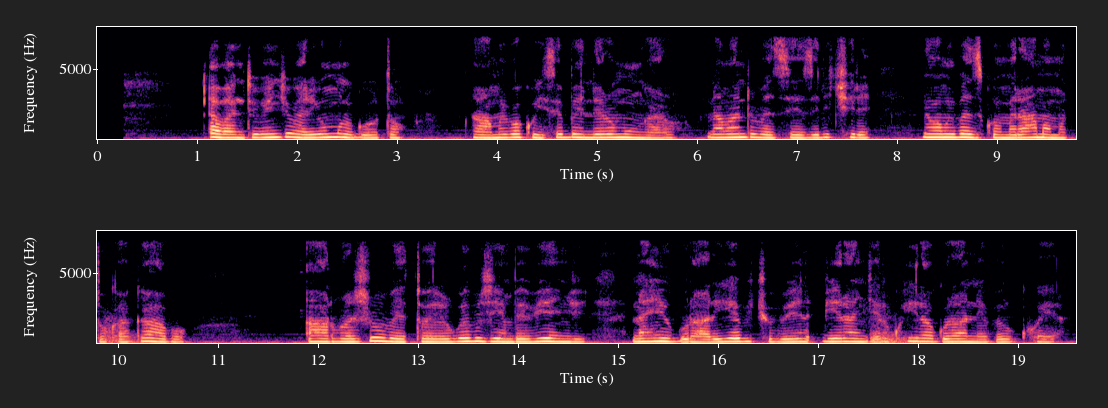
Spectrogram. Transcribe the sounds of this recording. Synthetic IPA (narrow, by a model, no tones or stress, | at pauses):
aβaːntuβiːɲɟiβaɾijo̞muɾuɡuːto̞naβamweβakwise̞βe̞ːndeɾo̞ːmuŋɡaɾo̞ | naβaːndiβazieziɾiciɾe̞ | naβamweβaziko̞me̞ɾahamamoto̞kʰaɡaːβo | ahaɾuβaʒuβe̞tʰoːɾeɾwe̞ːβiʒeːmbe̞βjeːɲɟi | nahiːɡuɾahaɾijeβicuββjeːɾaːɲɟeːɾikuhiːɾaɡuɾaneβiɾukwe̞ːɾa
